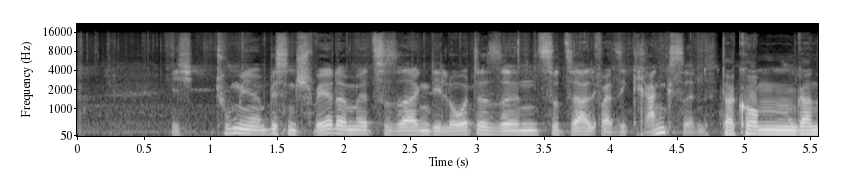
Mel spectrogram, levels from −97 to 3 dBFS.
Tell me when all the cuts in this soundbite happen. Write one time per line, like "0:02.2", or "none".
0:03.9

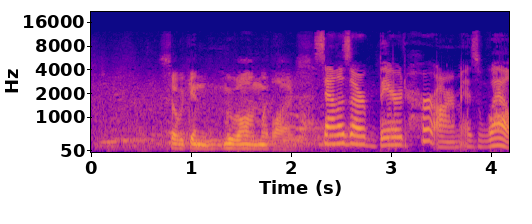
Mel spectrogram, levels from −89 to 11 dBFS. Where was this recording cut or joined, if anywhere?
0:01.8

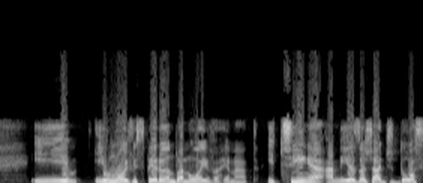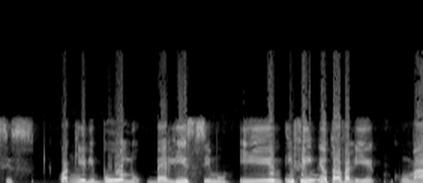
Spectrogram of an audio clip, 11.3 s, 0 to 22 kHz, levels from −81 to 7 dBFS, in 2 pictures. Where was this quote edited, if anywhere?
0:03.5
0:08.8

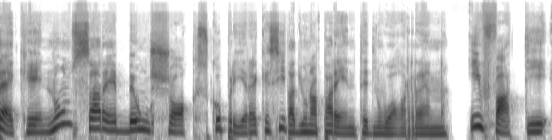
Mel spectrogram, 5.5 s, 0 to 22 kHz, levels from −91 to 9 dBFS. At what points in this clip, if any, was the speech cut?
0:01.5
0:02.9
0:03.7
0:04.6

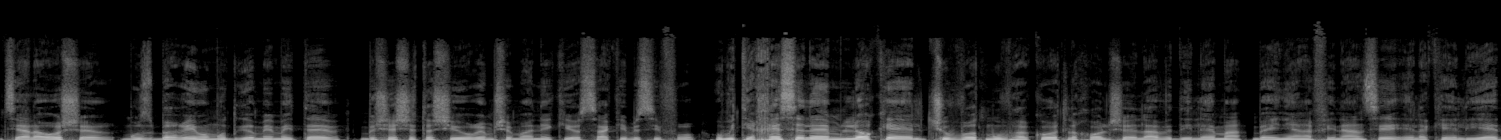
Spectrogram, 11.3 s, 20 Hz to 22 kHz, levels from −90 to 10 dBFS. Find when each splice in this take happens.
0:02.6
0:05.3
0:09.3

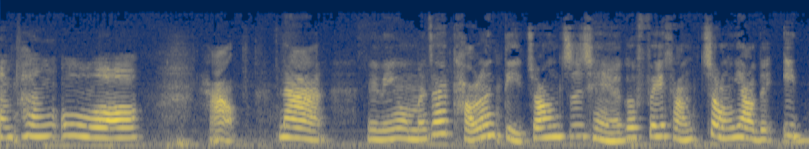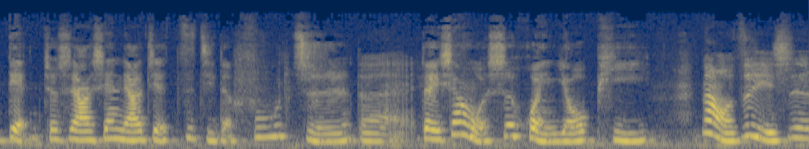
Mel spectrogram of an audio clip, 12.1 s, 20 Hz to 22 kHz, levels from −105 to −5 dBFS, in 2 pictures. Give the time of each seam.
none

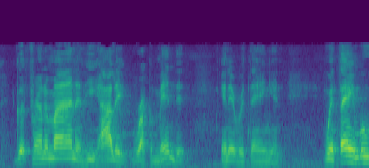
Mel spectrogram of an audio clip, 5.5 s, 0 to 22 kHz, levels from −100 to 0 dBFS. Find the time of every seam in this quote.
none

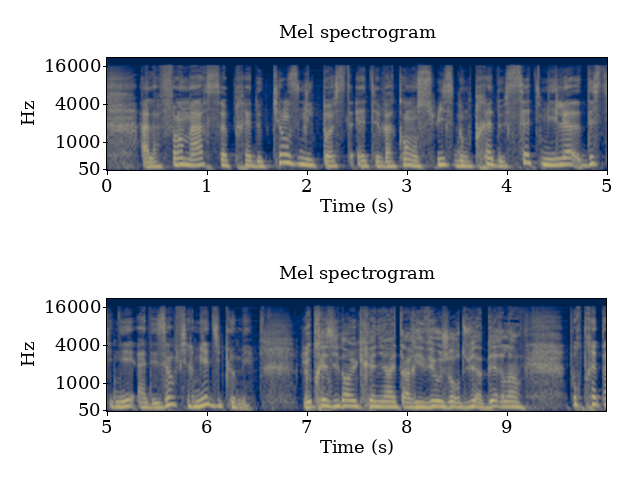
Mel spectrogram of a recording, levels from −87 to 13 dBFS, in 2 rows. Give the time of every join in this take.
none

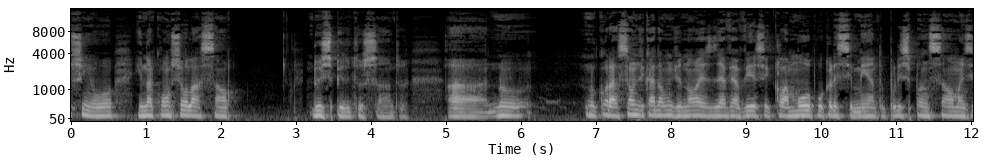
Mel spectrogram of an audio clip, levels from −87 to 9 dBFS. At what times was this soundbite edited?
0:03.1

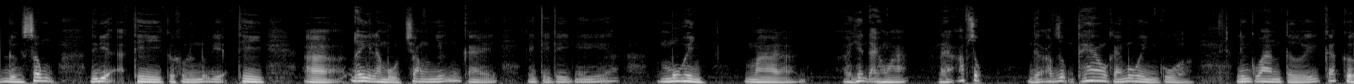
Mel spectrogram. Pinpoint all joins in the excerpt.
none

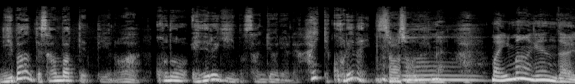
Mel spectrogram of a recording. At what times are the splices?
0:01.5

